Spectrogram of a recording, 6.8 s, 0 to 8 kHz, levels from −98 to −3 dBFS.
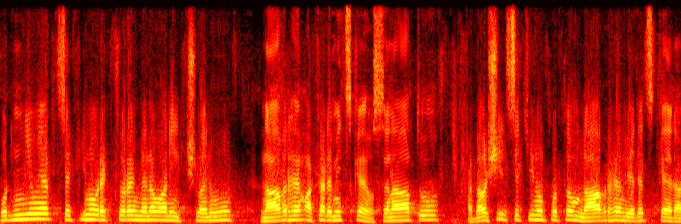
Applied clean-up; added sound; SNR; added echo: neural separator model SepFormer DNS4.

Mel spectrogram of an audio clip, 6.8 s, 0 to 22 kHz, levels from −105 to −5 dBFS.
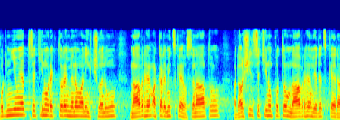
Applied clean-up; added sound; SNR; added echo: none; none; none; none.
